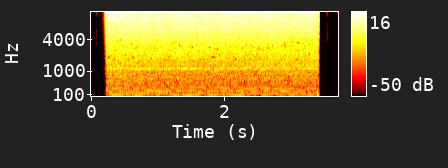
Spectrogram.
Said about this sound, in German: Und dann gehe ich jetzt mal duschen.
